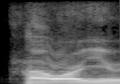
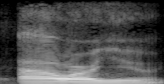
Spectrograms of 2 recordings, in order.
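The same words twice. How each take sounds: First: Said in the usual way. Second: "How" said as "ow" with no h at all; dropped h. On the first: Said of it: "like you want to say". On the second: Shown as a demonstration. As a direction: drop the h: "ow are you". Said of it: "which is when you can't aspirate".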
